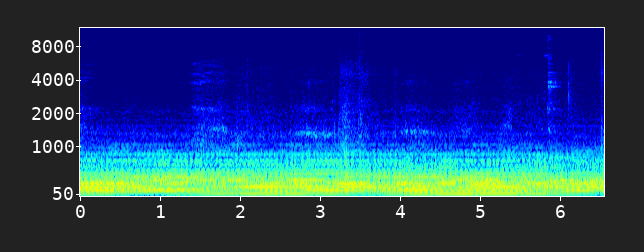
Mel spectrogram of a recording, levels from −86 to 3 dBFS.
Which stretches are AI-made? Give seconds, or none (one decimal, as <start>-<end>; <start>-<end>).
none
